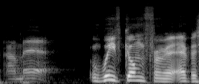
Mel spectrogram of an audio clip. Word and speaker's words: Hamer: look out for for sure james it's pronounced hamer boys it's actually pronounced amer is brazilian it's brazilian descent i think we're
